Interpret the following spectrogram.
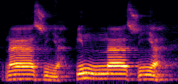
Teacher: Taknya di sini tak marbutoh, ketika waqaf berhenti maka dimatikan, taknya berubah menjadi huruf H · dibaca dengung terlebih dahulu karena nun tasdid, lalu nunnya ini dibaca panjang, ada tanda alifnya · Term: gunnah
